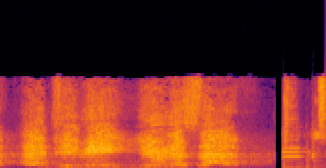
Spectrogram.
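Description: A crowd of young people shouting together in unison, a chant of several rhythmic syllables that stops just before the end.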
